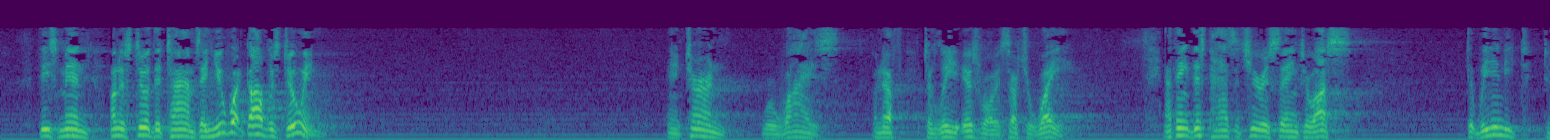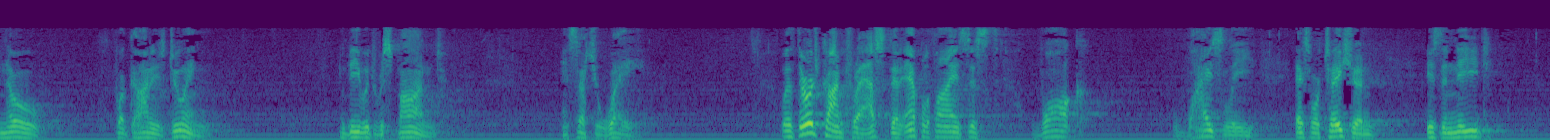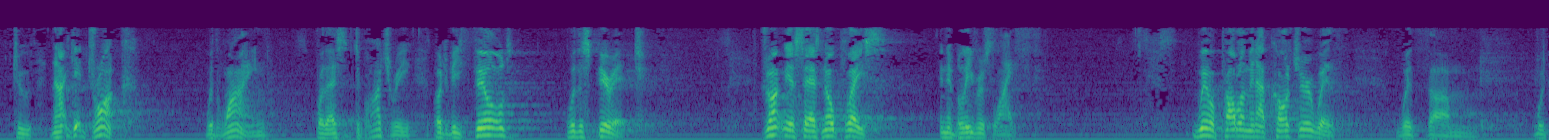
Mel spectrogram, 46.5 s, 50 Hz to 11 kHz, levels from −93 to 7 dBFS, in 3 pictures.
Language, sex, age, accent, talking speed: English, male, 60-79, American, 130 wpm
